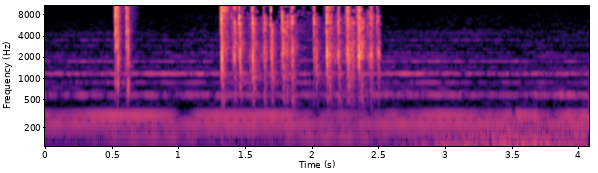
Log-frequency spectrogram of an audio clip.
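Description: A single click, then a quick burst of computer keyboard typing lasting about a second, as a search query is typed. Under it runs soft ambient music of steady, sustained tones, with a deeper low swell coming in near the end.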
